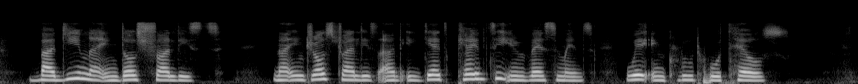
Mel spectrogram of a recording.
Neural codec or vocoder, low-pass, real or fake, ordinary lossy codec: codec, 16 kHz, 1 kbps, FunCodec, trained on LibriTTS, 50 frames a second; 7.2 kHz; fake; none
